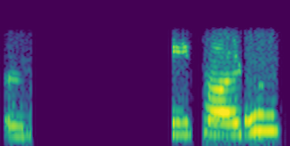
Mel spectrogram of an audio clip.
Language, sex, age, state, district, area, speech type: Goan Konkani, female, 18-30, Goa, Salcete, rural, conversation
